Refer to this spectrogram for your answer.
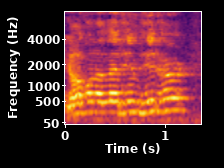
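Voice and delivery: high, indignant lady's voice calling out; Haitian lady. Retold or imitated. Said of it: "Haitian lady or something like that".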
